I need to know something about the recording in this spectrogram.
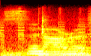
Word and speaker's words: Sinara: out the way now my name is sanara that's how you pronounce it it's not anything else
